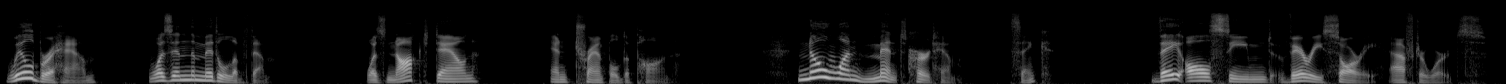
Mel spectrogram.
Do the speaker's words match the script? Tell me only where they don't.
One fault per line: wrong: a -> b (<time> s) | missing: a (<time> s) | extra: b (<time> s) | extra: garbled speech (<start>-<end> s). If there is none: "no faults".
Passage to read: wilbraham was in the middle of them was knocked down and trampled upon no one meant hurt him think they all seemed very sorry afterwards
no faults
